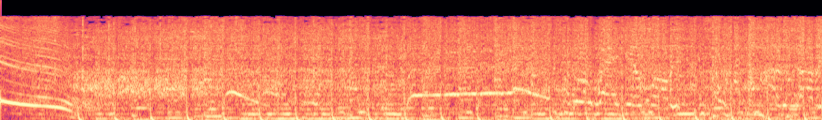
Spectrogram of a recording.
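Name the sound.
audience applause and cheering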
